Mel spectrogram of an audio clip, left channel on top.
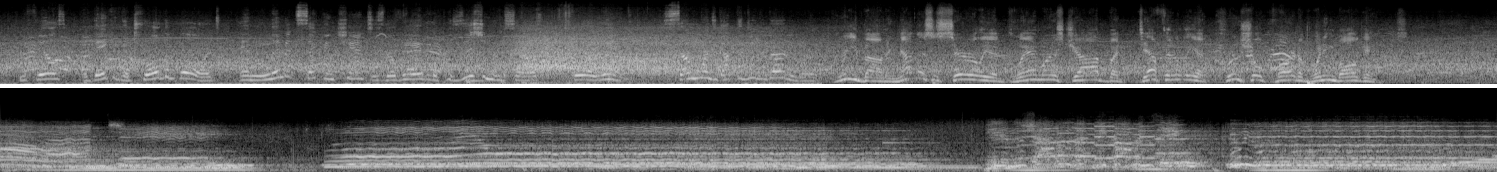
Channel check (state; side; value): different; both; correlation 0.00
